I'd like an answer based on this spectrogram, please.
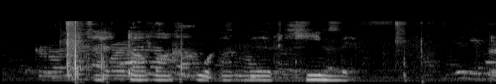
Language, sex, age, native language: Icelandic, female, 7, Icelandic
